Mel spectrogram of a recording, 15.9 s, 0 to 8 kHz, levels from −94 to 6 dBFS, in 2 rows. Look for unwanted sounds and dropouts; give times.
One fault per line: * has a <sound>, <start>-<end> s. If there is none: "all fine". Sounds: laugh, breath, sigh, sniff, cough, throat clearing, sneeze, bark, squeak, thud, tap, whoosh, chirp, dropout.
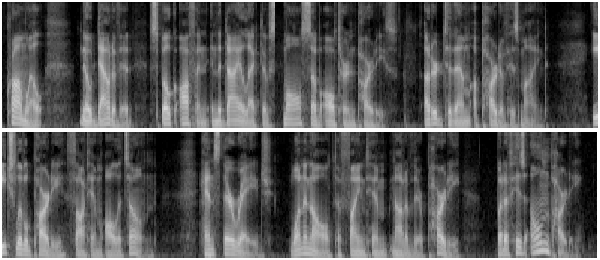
* has a dropout, 3.6-3.7 s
